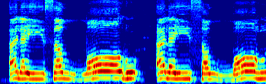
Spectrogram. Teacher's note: سین کو سیٹی کے ساتھ ادا کرنا ہے اور لفظ اللہ کو آپ نے موٹا پڑھنا ہے۔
